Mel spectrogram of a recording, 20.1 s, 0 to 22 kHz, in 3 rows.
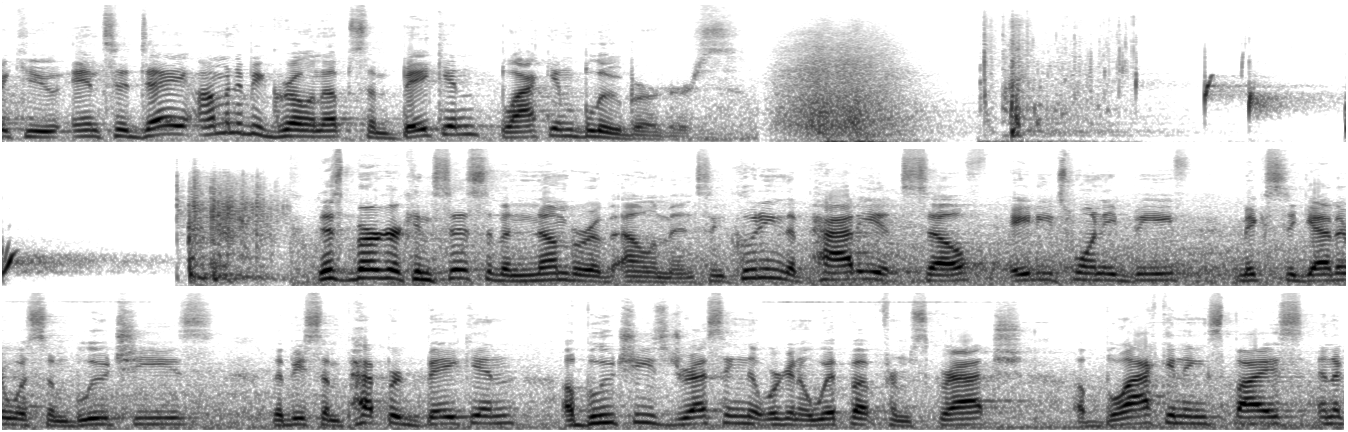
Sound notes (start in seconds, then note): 3.8 whooshing sound; 4.9 water dripping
